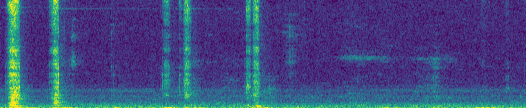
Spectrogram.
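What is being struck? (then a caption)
Graphite pencil on a paper sheet. A graphite pencil tip draws strokes across a flat white paper sheet, making five short, bright scratching strokes. Softer rubbing and a faint low hum fill the quiet gaps between them.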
